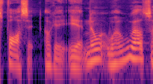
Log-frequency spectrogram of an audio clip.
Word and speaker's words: Fawcett: the record my name my surname is pronounced the same as faucet okay yet no well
